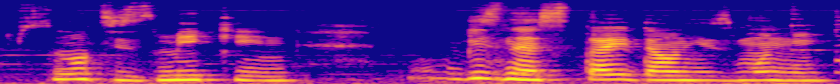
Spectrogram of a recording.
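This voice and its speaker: A woman's voice: medium pitch, steady tone, a little slow, soft background music, close to an everyday voice, low-quality recording. An actress playing a weary, downtrodden, pleading single mother with a Nigerian accent in a film drama. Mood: quietly defensive.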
